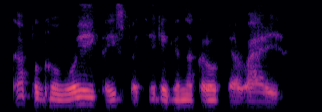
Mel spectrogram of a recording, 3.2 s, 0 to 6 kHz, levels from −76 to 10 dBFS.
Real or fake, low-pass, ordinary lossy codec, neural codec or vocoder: fake; 5.4 kHz; MP3, 48 kbps; codec, 16 kHz, 8 kbps, FunCodec, trained on Chinese and English, 25 frames a second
